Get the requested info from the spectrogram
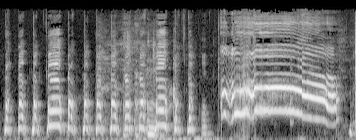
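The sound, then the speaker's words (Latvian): A person imitates a bird call loudly: a quick run of hen-like clucks followed by one long, drawn-out rooster-style crow. “Vai jūsu kopā ir kāds, kurš vēl var kādu putnu atdarināt?”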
